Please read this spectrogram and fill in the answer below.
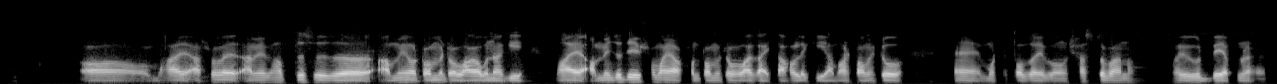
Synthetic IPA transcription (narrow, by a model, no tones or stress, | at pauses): ɔbʱaja̰sɔlɛʔa̰mibʱab̚t̪esɛzea̰miɔʈɔmeʈɔlaɡabɔnak̬i | bʱaja̰mizod̪ieʃɔmɔjakʰɔntɔmeʈɔlaɡajt̪aɦolekiamaɹtɔmeʈɔ | ɛ̃motːet̪ɔzaebɔŋʃast̪ɔpanɔ | bʱojud̚beapnaɹ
